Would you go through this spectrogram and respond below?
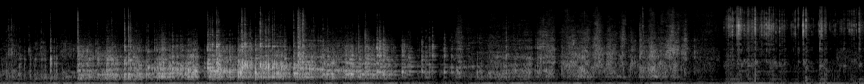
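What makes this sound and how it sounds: Fingernails scratch the rawhide heads of a pair of small, hollow bongo drums, then shift to scratching just one drum. The result is a dry, rapid rasping scrape that swells in the middle and fades, ending with a thinner, brighter scratch near the close.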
